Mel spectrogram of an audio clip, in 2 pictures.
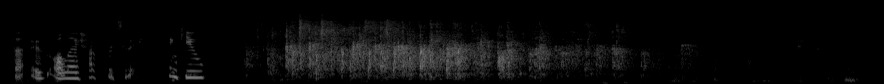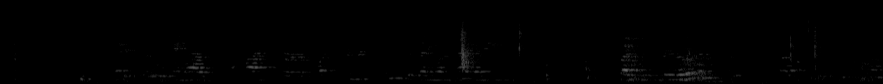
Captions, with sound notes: That is all I have for today. Thank you. [APPLAUSE] OK, so we may have time for a question or two. Does anyone have any questions for Ulia?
